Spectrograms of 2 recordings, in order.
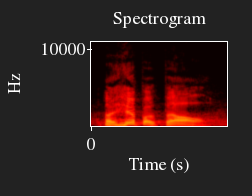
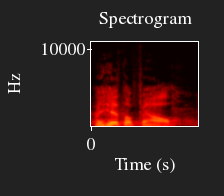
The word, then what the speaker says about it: Ahithophel: Try to say that name with me, all right? Ahithophel. Ahithophel. I said it wrong now. Ahithophel. There you go.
